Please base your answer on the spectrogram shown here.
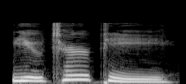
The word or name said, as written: euterpean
